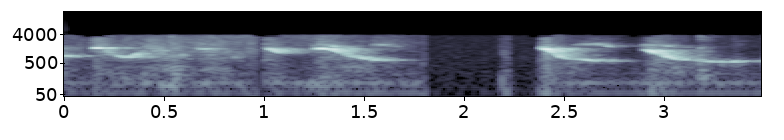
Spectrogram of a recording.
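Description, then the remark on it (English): A voice imitates sparrow chirping: four quick, bright, downward-sliding chirps in two pairs separated by a short pause, with no talking over them. “That little sparrow noise.”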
